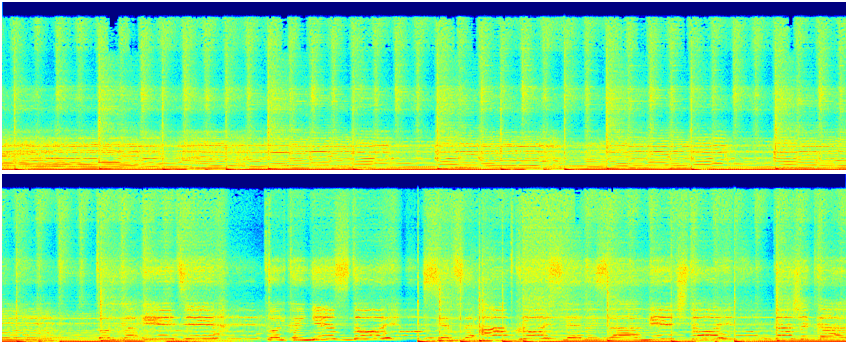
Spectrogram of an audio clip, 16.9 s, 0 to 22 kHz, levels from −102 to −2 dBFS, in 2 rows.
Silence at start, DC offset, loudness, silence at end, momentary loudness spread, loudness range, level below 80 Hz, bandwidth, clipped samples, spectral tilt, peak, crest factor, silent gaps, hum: 0 s; under 0.1%; -19 LUFS; 0 s; 3 LU; 1 LU; -22 dBFS; over 20 kHz; under 0.1%; -4 dB/octave; -6 dBFS; 12 dB; none; none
